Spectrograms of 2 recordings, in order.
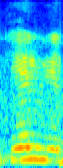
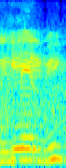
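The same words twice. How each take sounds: The two takes are said the same way.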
